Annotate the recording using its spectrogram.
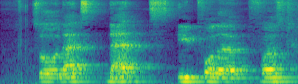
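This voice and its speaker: There is noticeable background noise and audible room echo behind this man's voice. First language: not English. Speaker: self-help youtuber. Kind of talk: informal explainer monologue. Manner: halting, many fillers and restarts.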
